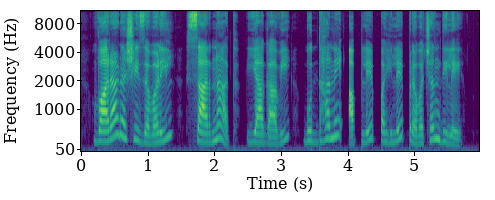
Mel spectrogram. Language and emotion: Marathi, neutral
